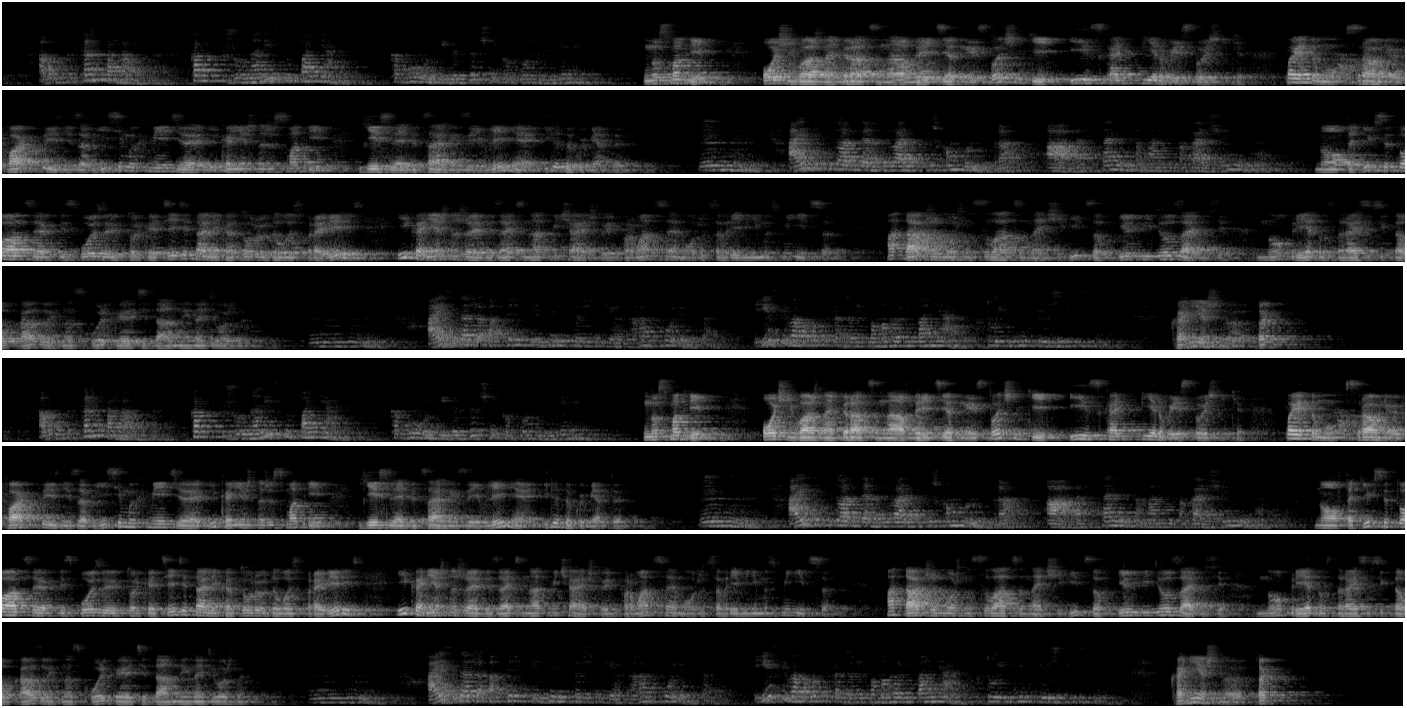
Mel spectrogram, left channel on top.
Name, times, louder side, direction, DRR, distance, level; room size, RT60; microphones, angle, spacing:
voice 1, 0.1-0.5 0.8-1.6 1.9-3.4 3.9-5.8 13.3-13.7 21.0-26.7 37.1-37.5 45.1-49.2 49.6-51.6 51.9-53.2, right 1 dB, 10° right, -8 dB, 2.5 m, -40 dB
voice 2, 6.4-20.3 27.2-36.4 36.9-44.6 53.4-54.8, right 2 dB, 45° right, 2 dB, 0.5 m, -31 dB
8.1 x 3.9 x 4.7 m, 1.1 s
head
